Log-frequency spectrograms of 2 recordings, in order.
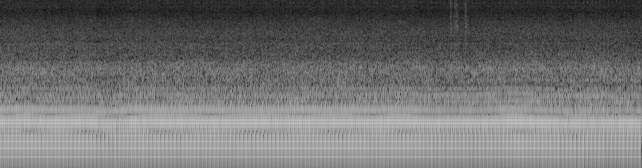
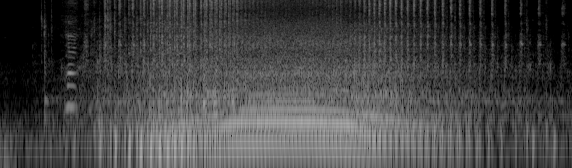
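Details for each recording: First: Craftsman push mower engine running after the carburetor was found faulty, blade sharpened: steady, even drone with no misses, surging or knocks. It runs cleanly after the repair. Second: Craftsman lawn mower that wouldn't start, fuel poured into carb throat: engine catches, revs a few seconds, then sags and sputters to a stop, showing spark and compression are fine; fuel starvation from a carburetor fault.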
